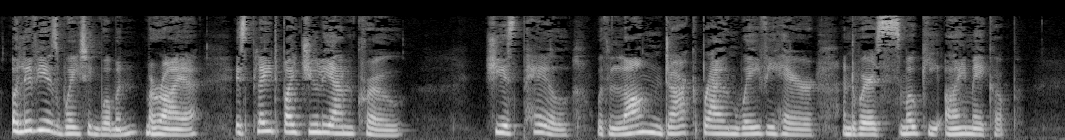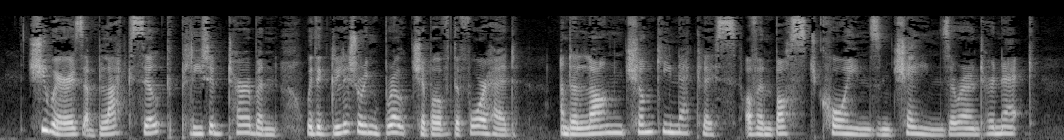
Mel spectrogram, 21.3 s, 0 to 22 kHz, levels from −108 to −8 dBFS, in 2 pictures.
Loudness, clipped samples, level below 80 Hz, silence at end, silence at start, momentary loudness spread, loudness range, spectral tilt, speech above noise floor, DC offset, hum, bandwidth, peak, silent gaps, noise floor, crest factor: -30 LUFS; under 0.1%; -70 dBFS; 0.35 s; 0.1 s; 9 LU; 3 LU; -5 dB/octave; 39 dB; under 0.1%; none; 14.5 kHz; -12 dBFS; none; -69 dBFS; 18 dB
